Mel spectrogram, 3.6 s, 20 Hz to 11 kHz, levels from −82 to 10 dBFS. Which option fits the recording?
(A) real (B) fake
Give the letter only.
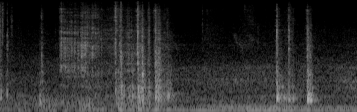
A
